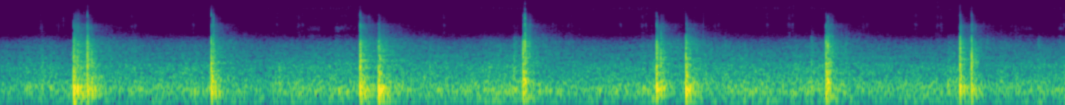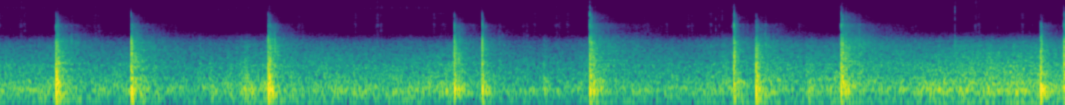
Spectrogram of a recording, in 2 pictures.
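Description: Aerial fireworks shells bursting in sharp bangs, roughly one every one to two seconds, over a steady rushing noise between the bangs.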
